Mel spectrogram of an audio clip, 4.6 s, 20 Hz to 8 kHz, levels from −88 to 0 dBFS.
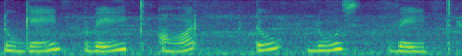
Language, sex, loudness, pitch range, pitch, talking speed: English, female, -19 LUFS, 205-275 Hz, 225 Hz, 90 wpm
